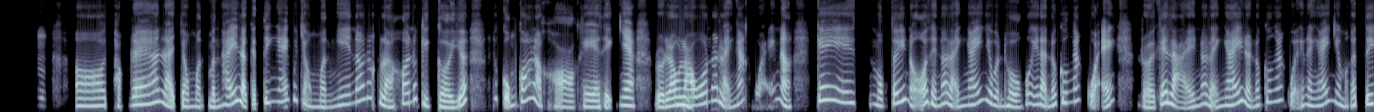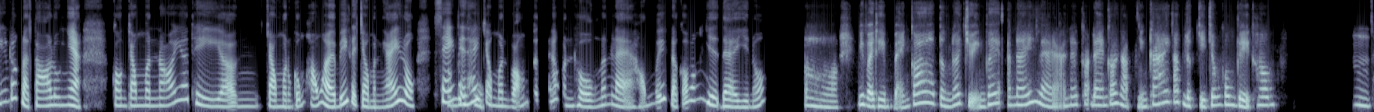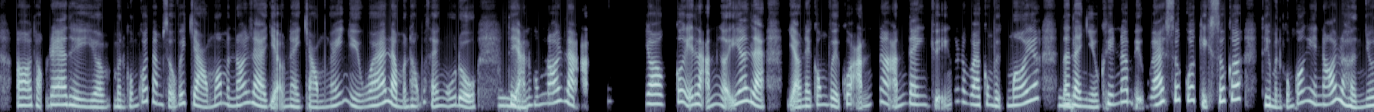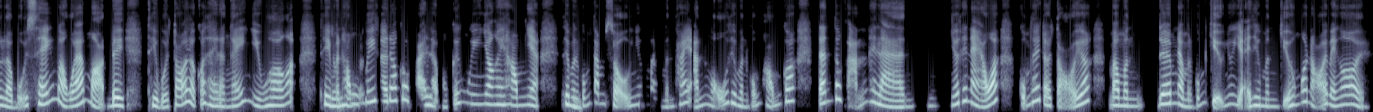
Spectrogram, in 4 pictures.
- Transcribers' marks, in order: tapping; other background noise; unintelligible speech
- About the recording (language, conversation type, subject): Vietnamese, advice, Làm thế nào để xử lý tình trạng chồng/vợ ngáy to khiến cả hai mất ngủ?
